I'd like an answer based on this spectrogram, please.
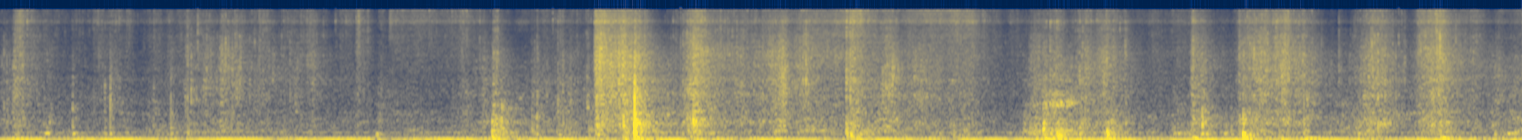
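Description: Plastic packaging crinkling and rustling as a boxed set is unwrapped by hand: clear shrink-wrap film peeled off the box and air-cushion packing bags shifted, with a few sharp crackles. A low steady hum runs underneath.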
